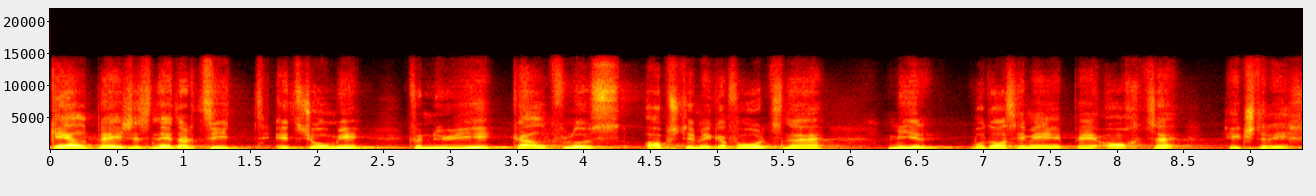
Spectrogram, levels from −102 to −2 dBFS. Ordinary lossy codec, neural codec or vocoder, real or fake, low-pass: AAC, 96 kbps; autoencoder, 48 kHz, 128 numbers a frame, DAC-VAE, trained on Japanese speech; fake; 14.4 kHz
